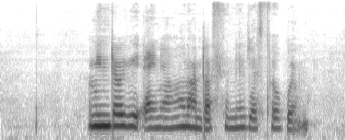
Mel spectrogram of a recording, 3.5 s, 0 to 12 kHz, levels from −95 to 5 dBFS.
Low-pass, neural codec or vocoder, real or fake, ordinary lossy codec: none; codec, 24 kHz, 1.5 kbps, HILCodec; fake; none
